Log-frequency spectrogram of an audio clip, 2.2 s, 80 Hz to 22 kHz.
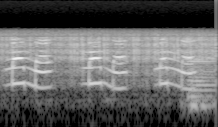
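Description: A 1930s 78 rpm dance-band record playing on a horn gramophone: a break in the music filled with about five short, high-pitched calls imitating talking dolls, each call dipping and rising in pitch, while the band's lower accompaniment drops out.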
